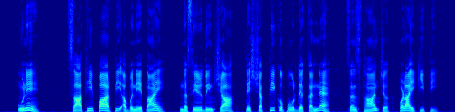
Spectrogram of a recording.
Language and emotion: Dogri, neutral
